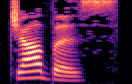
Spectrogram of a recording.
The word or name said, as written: jabez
